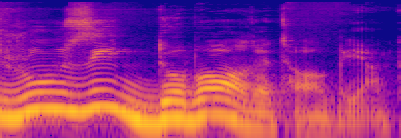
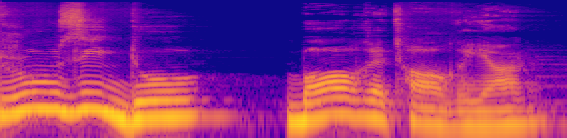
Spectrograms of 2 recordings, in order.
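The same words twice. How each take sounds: First: The break comes right after 'ruzi'. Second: The break comes after 'ruzi do'.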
